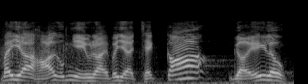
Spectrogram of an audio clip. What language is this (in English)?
Vietnamese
